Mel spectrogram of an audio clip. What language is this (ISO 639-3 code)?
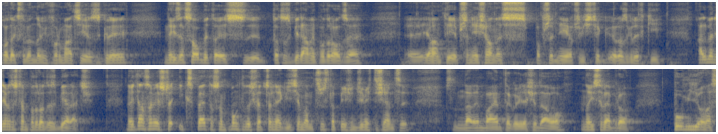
pol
